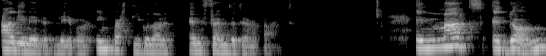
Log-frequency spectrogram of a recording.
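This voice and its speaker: A man with an Italian accent speaks at a very slow pace with long, frequent pauses. His pitch is fairly high and his intonation lively. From Italy. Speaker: professor. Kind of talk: lecture. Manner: hesitant, with fillers and self-corrections.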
